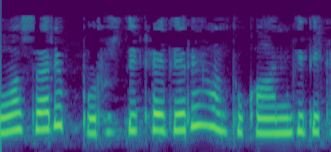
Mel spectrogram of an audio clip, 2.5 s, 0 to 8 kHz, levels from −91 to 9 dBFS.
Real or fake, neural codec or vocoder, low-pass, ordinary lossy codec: fake; autoencoder, 48 kHz, 128 numbers a frame, DAC-VAE, trained on Japanese speech; 7.2 kHz; MP3, 24 kbps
